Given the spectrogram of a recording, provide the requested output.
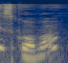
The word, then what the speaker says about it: escoba: Você se escreve escoba e se pronuncia escova, né? Mais ou menos assim, um B arrastadinho pro lado de V.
